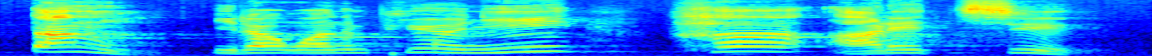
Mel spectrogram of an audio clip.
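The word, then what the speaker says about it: הָאָרֶץ: 그리고 영어 단어로 랜드, 땅을요, 히브리어 단어로는 아레츠라고 발음을 합니다. 이미 우리가 보고 있는 이 12장 1절 본문에 그 땅이라고 하는 표현이 하 아레츠 더 랜드 이렇게 표시되어 있거든요.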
